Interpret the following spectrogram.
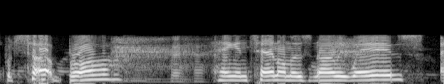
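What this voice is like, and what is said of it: Put-on California surfer accent. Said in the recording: “Come out to California and we'll give you a whole nother accent.”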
